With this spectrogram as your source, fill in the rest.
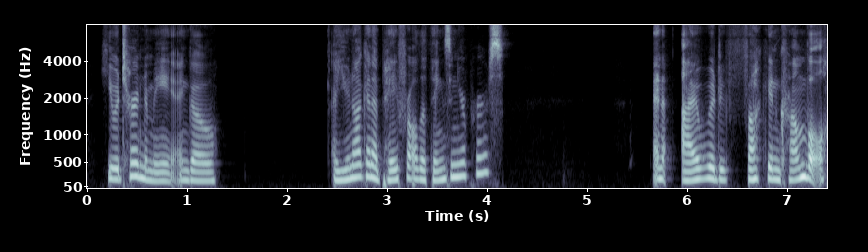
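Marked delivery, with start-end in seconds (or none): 2.4-4.2 mock bone-dry, expressionless, fast, flat deadpan. Retelling what he said to her at the pharmacy checkout, imitating his deadpan. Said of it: "just deadpan the way he does".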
